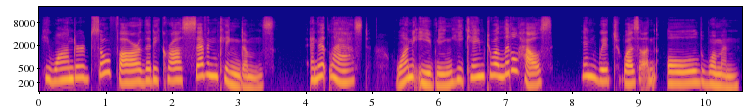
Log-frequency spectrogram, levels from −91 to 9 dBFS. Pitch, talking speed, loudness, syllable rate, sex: 235 Hz, 150 wpm, -17 LUFS, 4.2 syllables/s, female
